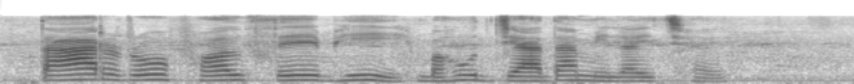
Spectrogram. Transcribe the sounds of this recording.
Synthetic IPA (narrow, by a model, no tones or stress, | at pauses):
t̪aɾɾopʰəlsebʱibəɦut̪̚d͡ʒjad̪amiləjt͡ʃʰɛ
